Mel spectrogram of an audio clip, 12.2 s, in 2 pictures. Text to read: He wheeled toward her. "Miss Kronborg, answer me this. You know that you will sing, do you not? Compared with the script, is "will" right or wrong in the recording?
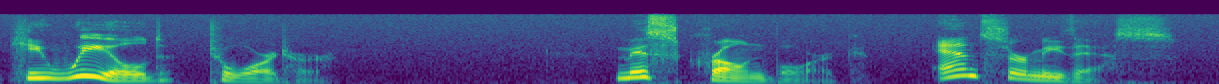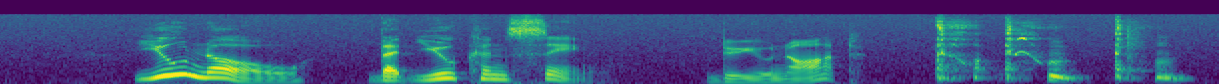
wrong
